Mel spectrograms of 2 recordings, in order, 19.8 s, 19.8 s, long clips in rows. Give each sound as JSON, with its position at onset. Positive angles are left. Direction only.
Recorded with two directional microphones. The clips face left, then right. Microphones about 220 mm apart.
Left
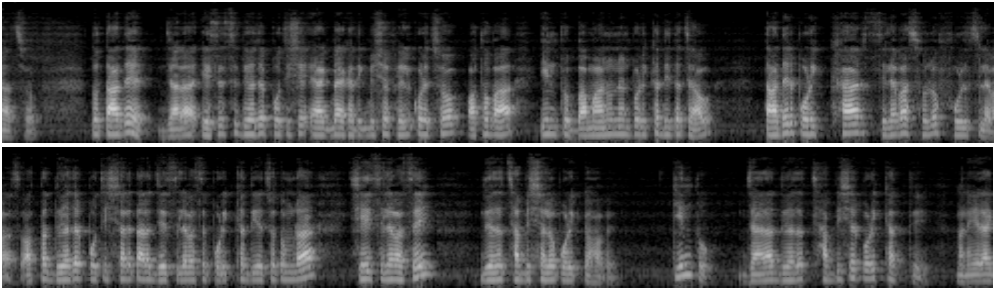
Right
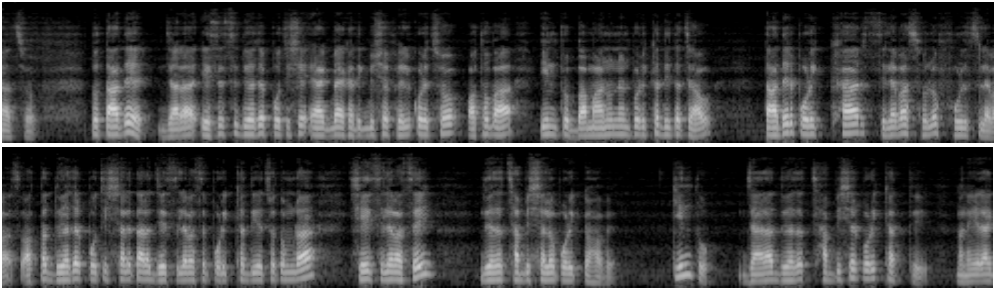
{"t": 0.0, "sound": "speech", "side_deg": -35}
